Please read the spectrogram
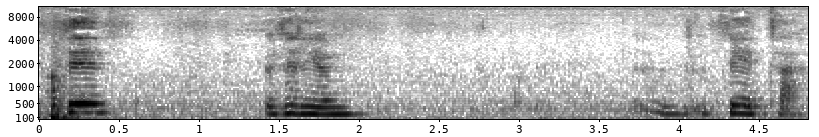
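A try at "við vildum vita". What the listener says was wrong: the pronunciation was perfect.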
